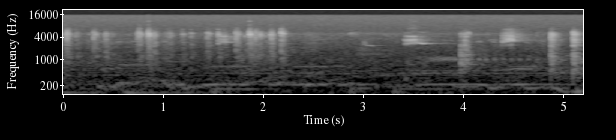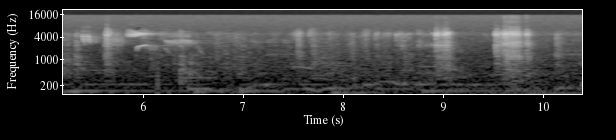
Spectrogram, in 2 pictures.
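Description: Small metallic clicks and scrapes of a bolt being tightened on a solar panel's aluminium mid clamp on its mounting rail, first by hand and then with a long-shafted hand tool. The clicks are irregular, with a louder cluster near the end.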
